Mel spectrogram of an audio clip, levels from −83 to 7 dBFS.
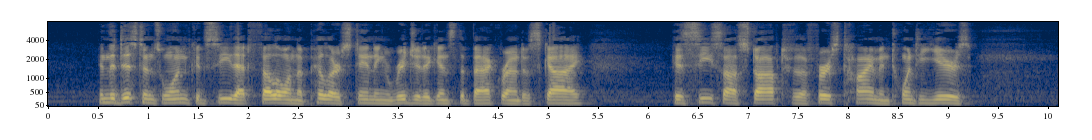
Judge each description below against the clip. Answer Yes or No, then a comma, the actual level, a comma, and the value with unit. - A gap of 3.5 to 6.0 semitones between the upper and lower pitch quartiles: No, average, 2.8 semitones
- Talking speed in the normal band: Yes, average, 165 wpm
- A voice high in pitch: No, low, 120 Hz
